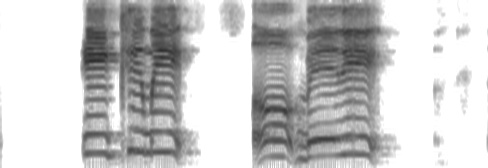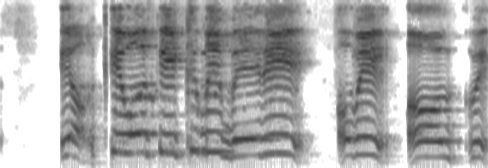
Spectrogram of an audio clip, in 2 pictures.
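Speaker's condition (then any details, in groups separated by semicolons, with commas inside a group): Cerebral palsy; from birth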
